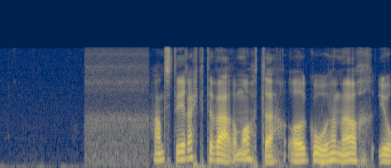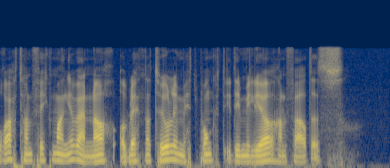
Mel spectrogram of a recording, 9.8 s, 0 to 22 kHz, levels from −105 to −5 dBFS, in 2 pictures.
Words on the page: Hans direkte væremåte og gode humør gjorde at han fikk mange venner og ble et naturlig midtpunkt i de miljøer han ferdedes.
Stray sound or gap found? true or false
false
